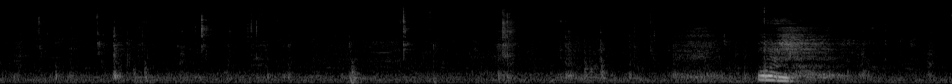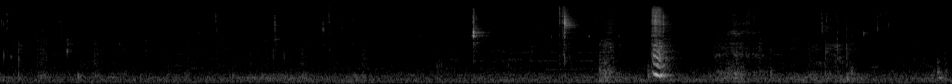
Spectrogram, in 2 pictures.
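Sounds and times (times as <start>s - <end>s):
person chewing nachos: 0.1s - 3.1s, 3.9s - 7.6s, 8.2s - 13.4s.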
